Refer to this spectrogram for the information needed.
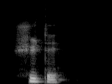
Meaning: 1. to fall, to drop 2. to drop, to decrease (of numbers)
- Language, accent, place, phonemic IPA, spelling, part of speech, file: French, France, Lyon, /ʃy.te/, chuter, verb, LL-Q150 (fra)-chuter.wav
